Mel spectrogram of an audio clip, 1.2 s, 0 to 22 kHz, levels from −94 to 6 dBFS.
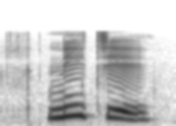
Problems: none marked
